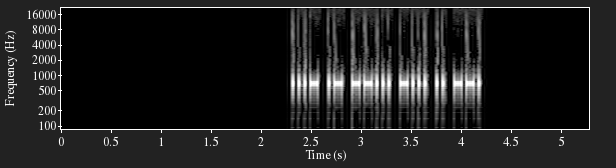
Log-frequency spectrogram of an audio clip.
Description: Morse code, heard as a keyed tone, about 40 wpm, 700 Hz. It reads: VA7BIG
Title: DXCC-100 Call Signs - 6 Characters - Repeated 3x - 40wpm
